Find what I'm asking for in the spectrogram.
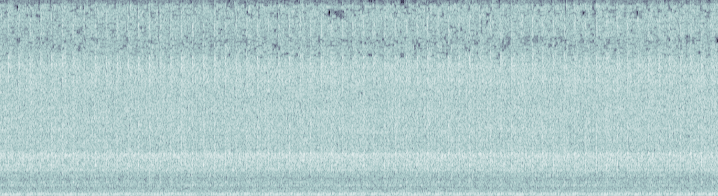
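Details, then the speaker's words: Engine of the car Eileen running again after rebuild work, a leaking ARP head bolt since snapped off: steady, even idle with a smooth low rumble and no knocks or misses; sounds good, normal idle. "now you can see it runs hmm that's about it sounds good"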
